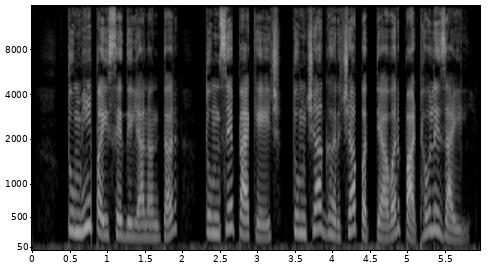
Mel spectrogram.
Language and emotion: Marathi, neutral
